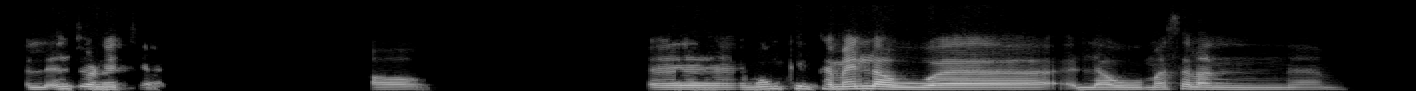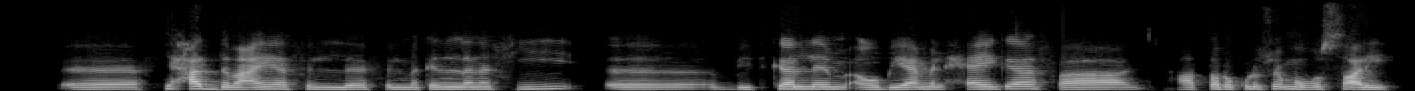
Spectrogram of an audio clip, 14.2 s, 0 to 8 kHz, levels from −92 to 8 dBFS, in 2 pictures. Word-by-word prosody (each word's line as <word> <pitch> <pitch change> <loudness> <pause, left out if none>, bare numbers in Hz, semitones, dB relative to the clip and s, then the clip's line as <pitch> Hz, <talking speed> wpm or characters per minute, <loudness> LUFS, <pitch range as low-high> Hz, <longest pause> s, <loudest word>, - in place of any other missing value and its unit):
الإنترنت 185 +2 0
يعني. - - -11 1.1
آه. 145 -2 -6 1.1
آآ 170 0 0
ممكن 200 +4 -1
كمان 200 +4 +2
لو 175 -4 +5 0.7
لو 155 -1 -1
مثلًا 175 +2 -1 1.3
آآ 150 -1 -2
في 215 - -4
حد 205 -3 +5
معايا 180 +2 +3
في 185 0 -8
ال 165 -2 -1
في 155 - -15
المكان 160 +3 -2
اللي 180 0 +3
أنا 185 0 0
فيه 190 +4 -8 0.2
آآ 150 0 -5
بيتكلّم 185 +5 +1
أو 160 -1 -2
بيعمل 175 +3 +1
حاجة، 190 +3 +1
ف - - -3 0.6
هاضطر 170 +4 0
كلّ 190 0 -3
شوية 195 0 -2
أقوم 180 -2 +2
أبُصّ 180 +1 -5
عليه. 155 -2 +4
175 Hz, 135 wpm, -23 LUFS, 160-190 Hz, 1.3 s, لو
